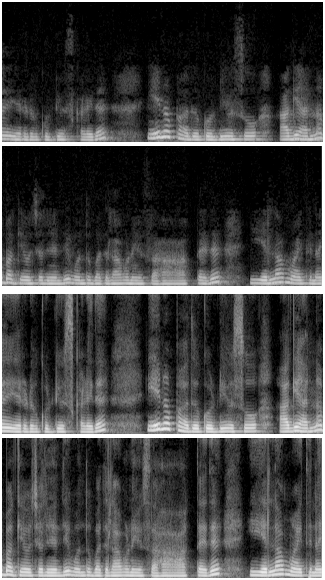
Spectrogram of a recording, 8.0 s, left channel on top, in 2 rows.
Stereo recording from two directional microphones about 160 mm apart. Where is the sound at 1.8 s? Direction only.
55° right (ahead or behind).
